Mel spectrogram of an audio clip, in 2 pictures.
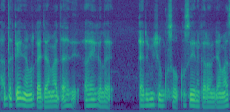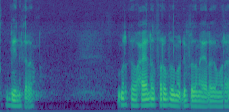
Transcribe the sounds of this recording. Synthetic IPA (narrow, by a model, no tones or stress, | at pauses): hɐd̪ɐkʰɛːɲɐmɐrkʰaːt͡ʃaːmɑʕɑd̪ɐhd̪ɛ̰ɐjɐɣɐlɛ̰ | ɛdɪmɪʃɔŋkʰʊsiːnɪkʰɐɾʔaːnd͡ʒaːmɑʕɑd̪kʰʊɡɛːnɪkʰɐɾʔa̰ːn | mɐrkʰɐwɑħjaːlɐfɐɾɐbɐðɐnɔːɖɪbbɐðɐnɐjaːlʔɐ̰ɣɐmɐɾa̰ː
